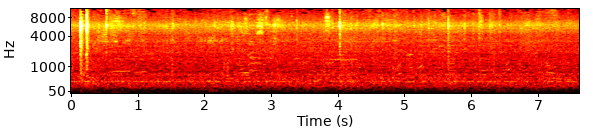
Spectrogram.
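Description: A jet airliner's engines hum steadily from inside the cabin as it taxis.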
